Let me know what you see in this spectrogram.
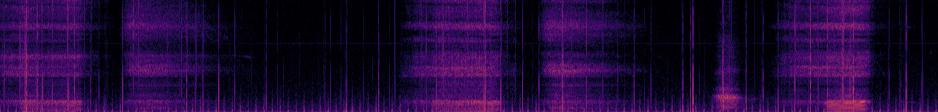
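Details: Heavy snoring during sleep: loud, rough snoring breaths recurring every few seconds, some with whistling, snorting sounds; fairly noisy recording.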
